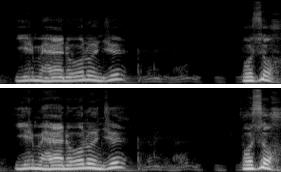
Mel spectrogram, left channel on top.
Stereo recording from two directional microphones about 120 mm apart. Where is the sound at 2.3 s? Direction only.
30° right (ahead or behind).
